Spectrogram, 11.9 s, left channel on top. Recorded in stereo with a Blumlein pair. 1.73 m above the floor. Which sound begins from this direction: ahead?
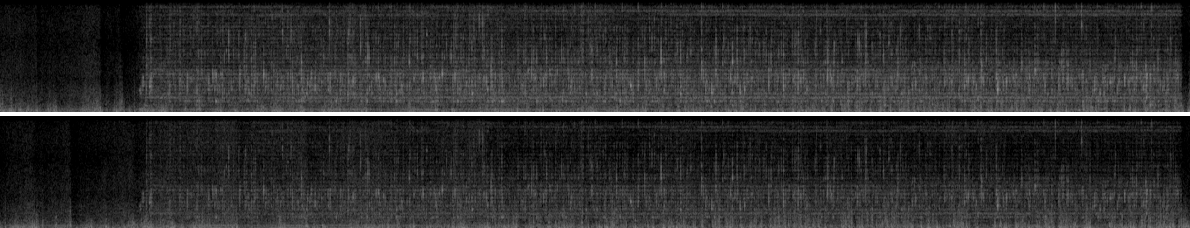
A running tap, at 1.4 s.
